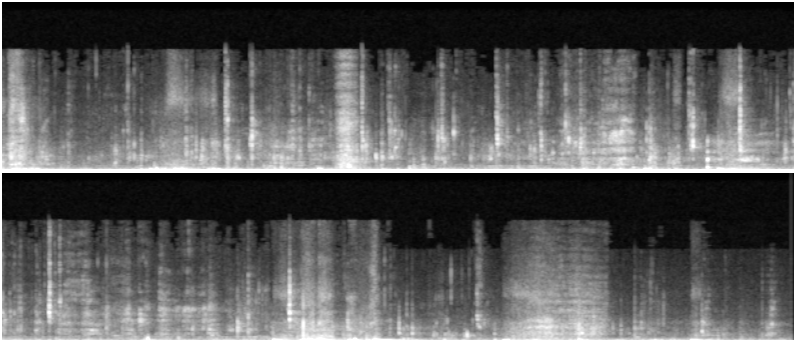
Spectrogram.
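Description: Close-miked eating: chewing and biting of chicken drumsticks and rice eaten by hand, as irregular wet clicks and smacks, louder for a moment about seven seconds in.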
